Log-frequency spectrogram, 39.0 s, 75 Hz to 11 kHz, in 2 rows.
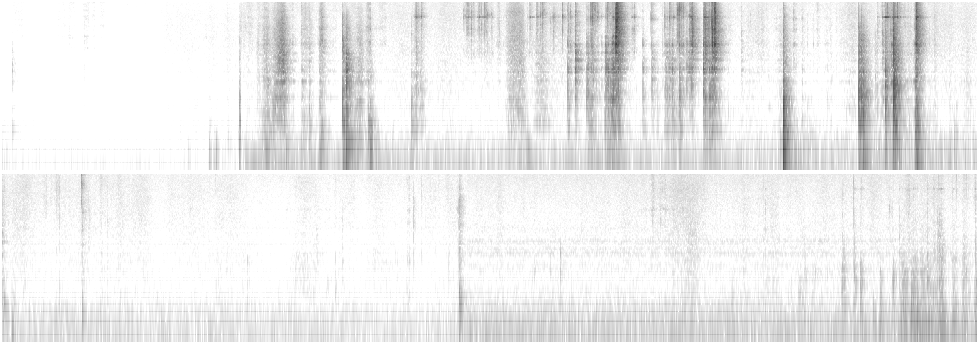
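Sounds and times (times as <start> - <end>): metal parts clinking on wood: 10.6 - 14.5, 17.5 - 18.5.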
